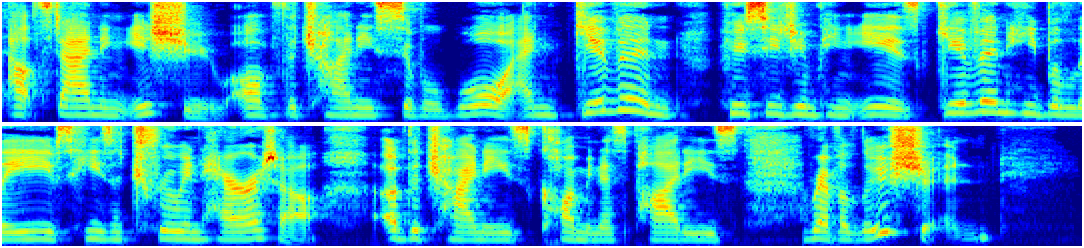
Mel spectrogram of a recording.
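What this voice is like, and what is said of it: Australian accent. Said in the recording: “with an Australian accent”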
